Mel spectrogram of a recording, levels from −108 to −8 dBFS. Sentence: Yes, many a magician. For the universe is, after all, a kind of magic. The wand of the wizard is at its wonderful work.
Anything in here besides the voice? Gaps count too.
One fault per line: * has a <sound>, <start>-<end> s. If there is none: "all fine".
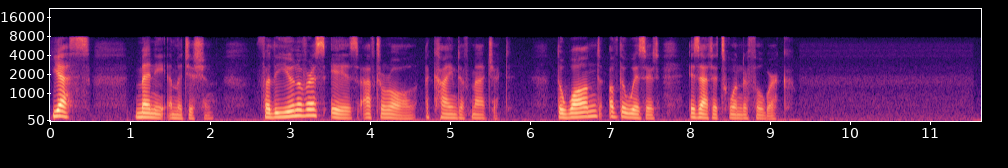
all fine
